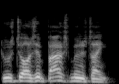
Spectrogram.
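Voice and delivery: stern order to a cadet on parade; roared rebuke. A narrator's reading. Chief mate reprimands cadet at muster, loud rebuke. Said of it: "brølede overstyrmanden".

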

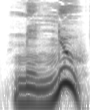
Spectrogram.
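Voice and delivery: sudden loud cry, leaping up in pitch; excited scream. A narrator's reading. Leo forgets he is an ordinary boy, screaming. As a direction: yell it out like a boy's battle cry. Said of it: "skreg Leo".

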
